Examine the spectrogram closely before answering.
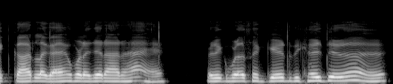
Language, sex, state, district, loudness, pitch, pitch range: Hindi, male, Jharkhand, Garhwa, -12 LUFS, 150 Hz, 145-155 Hz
